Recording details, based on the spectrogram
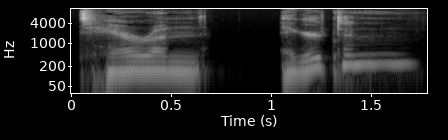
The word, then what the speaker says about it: Taron Egerton: Taron Egerton. – Correct. – Am I saying that right? – Yes.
